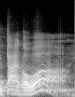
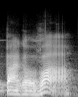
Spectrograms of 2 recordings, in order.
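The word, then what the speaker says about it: Bhagavā: the way I do and say bagawa instead of Bava is because I'm used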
